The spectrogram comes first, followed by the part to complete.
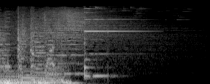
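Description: Electronic dance intro music cuts off about a second in on a bright bell-like ding sound effect, whose high ringing tone fades away over the next second.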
